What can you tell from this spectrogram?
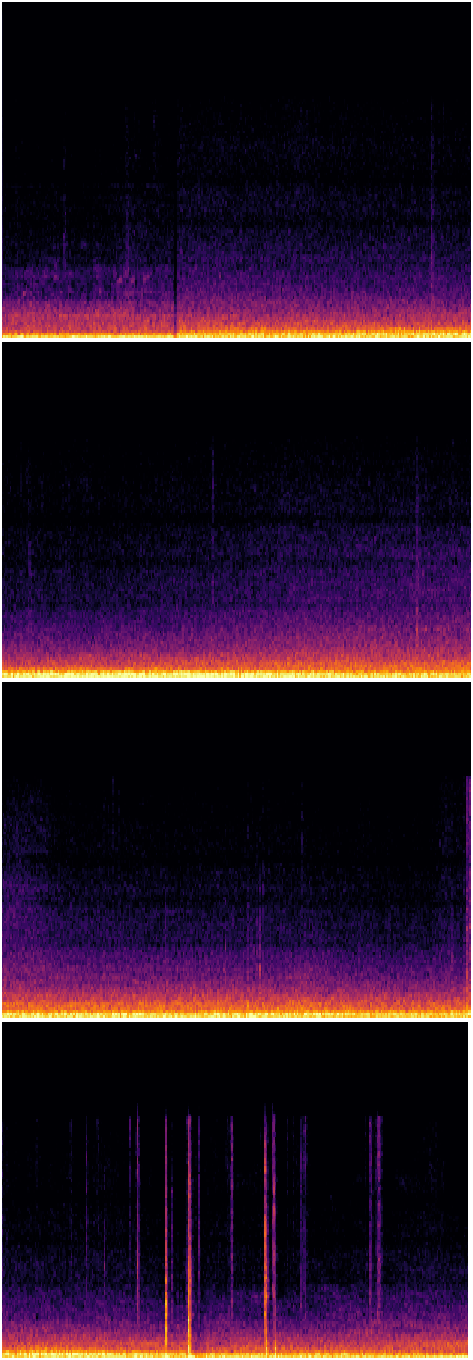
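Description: Steady rumble and rushing hiss of a jet airliner's cabin in flight. A few sharp clicks come near the end.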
